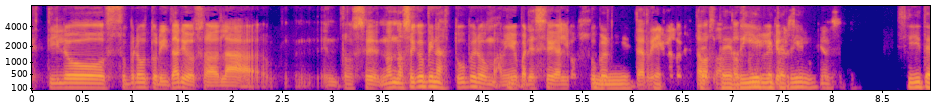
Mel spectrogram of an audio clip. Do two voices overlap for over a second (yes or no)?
yes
